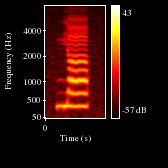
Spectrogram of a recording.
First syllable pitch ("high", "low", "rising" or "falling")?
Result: high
